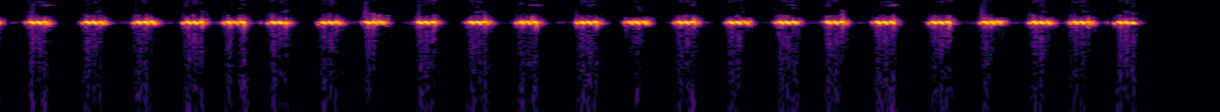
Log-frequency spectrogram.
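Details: Cricket call made of bright, high, clicking chirps at roughly four per second, evenly spaced, stopping just before the end; no other sounds are heard.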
